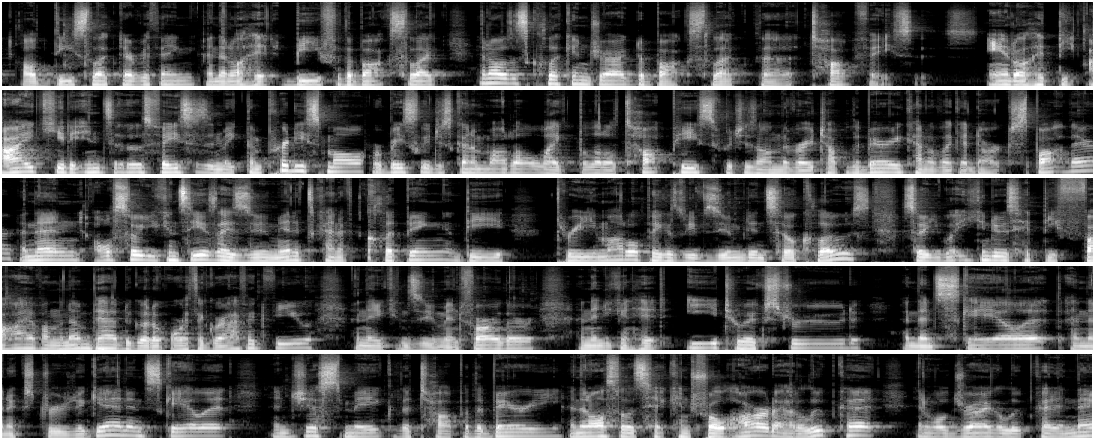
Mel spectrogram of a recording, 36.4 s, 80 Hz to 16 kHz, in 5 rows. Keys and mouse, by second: 0.2 a, 1.8 b, 4.6 click, 5.2 shift+click, 7.0 i, 9.9 middle click, 12.1 shift+middle click, 12.3 click, 12.5 shift+click, 13.5 click, 14.1 click, 15.5-17.6 ctrl+drag, 17.6 ctrl+middle click, 18.8 shift+middle click, 19.0 middle click, 19.4 ctrl+middle click, 21.6 KP_5, 23.5 shift+middle click, 24.1 shift+click, 24.7 middle click, 24.8 shift+middle click, 26.2 e, 27.7 s, 28.8 e, 30.6 g, 31.1 s, 31.5 e, 32.8 g, 33.2 ctrl+r.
